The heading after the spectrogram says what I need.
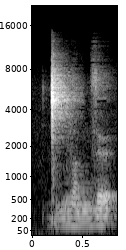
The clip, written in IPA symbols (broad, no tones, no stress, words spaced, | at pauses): ɡ͡ǀəmvamnzə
